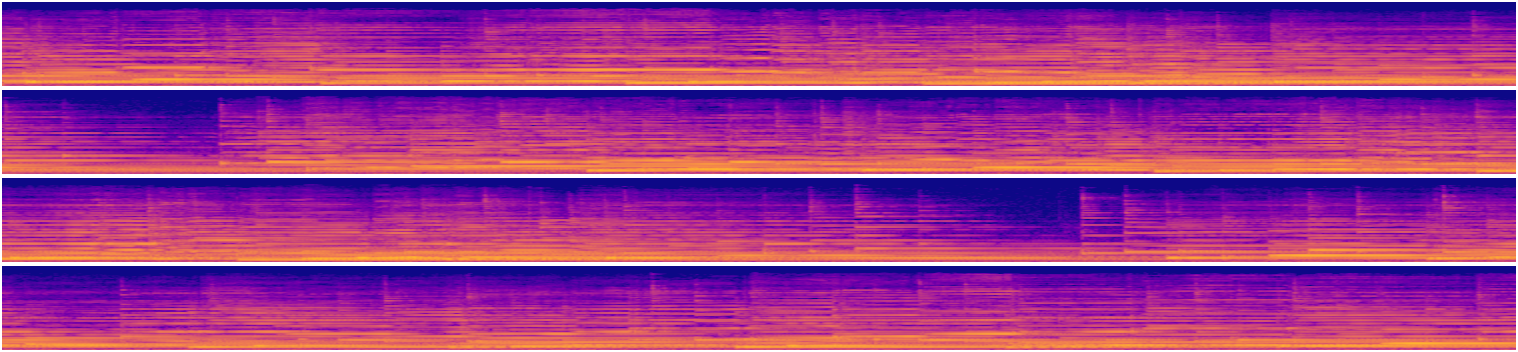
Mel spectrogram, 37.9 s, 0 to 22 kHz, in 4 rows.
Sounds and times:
Harp: 0.0s - 37.8s
Pizzicato: 0.0s - 37.8s.

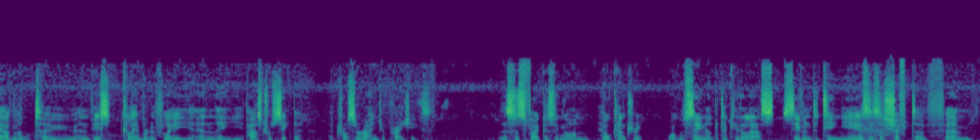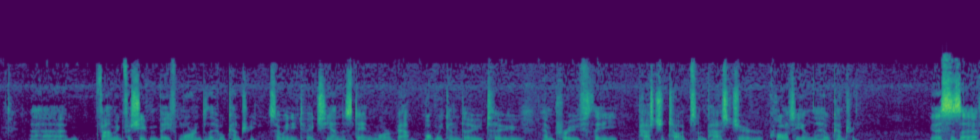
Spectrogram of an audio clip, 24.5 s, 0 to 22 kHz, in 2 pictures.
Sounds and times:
Speech: 0.0s - 5.4s, 6.2s - 23.0s, 23.9s - 24.5s.

